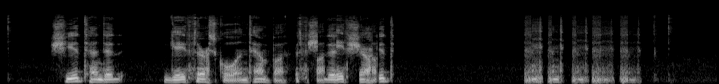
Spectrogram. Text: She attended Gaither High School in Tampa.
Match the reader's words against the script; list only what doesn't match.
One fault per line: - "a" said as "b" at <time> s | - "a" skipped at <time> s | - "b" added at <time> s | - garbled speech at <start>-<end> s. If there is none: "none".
- "High" skipped at 2.1 s
- garbled speech at 3.0-3.9 s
